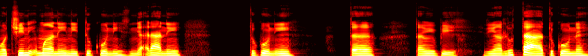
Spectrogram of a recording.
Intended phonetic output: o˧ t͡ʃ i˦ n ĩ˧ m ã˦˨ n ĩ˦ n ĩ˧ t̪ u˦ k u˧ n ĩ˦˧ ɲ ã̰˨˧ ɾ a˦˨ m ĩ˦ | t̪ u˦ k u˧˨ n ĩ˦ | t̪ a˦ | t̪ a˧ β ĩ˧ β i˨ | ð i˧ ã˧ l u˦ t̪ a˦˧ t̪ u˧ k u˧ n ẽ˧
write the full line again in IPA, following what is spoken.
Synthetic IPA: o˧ t͡ʃ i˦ n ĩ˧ m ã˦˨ n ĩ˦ n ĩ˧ t̪ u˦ k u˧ n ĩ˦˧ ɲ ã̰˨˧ ɾ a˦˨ n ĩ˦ | t̪ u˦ k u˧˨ n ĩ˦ | t̪ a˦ | t̪ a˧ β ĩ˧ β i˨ | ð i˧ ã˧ l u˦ t̪ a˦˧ t̪ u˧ k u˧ n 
